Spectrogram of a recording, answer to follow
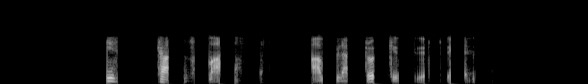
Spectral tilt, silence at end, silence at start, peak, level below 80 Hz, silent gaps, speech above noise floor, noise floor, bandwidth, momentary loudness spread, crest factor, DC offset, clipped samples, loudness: -4 dB/octave; 1.2 s; 1.05 s; -2 dBFS; -64 dBFS; 1.18-1.58 s, 2.03-2.09 s, 2.50-2.60 s, 2.70-3.12 s, 3.33-3.37 s, 3.55-3.63 s, 4.08-4.14 s; over 67 dB; under -90 dBFS; 4.1 kHz; 18 LU; 26 dB; under 0.1%; under 0.1%; -25 LUFS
